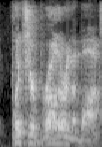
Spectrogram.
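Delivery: rough, creaky, raspy voice. Retelling a true story about a coach and a penalty, raspy Brett Hull impression. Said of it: "he's got this really like raspy voice".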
